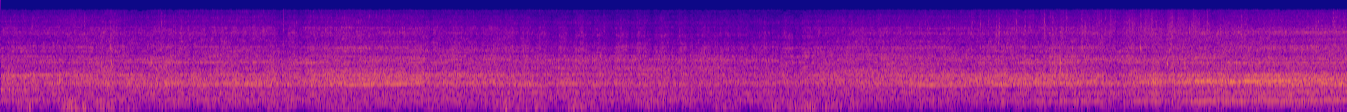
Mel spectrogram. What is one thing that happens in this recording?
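An electric bike motor whines steadily, rising and falling in pitch with speed.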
